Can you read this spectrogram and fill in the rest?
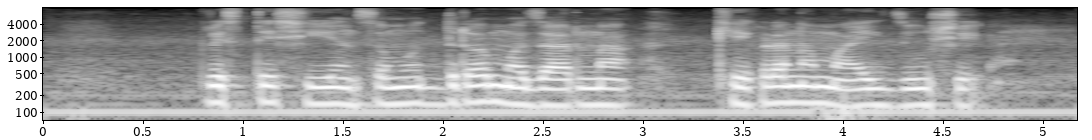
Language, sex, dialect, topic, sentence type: Marathi, male, Northern Konkan, agriculture, statement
